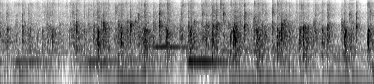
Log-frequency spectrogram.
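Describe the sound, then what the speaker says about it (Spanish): A church congregation claps along with music, with rhythmic, moderately loud applause over sustained instrumental tones during a service. "dale un aplauso a Él"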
